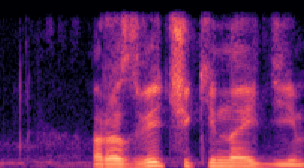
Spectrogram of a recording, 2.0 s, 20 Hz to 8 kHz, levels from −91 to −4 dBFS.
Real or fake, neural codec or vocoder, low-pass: real; none; 7.2 kHz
